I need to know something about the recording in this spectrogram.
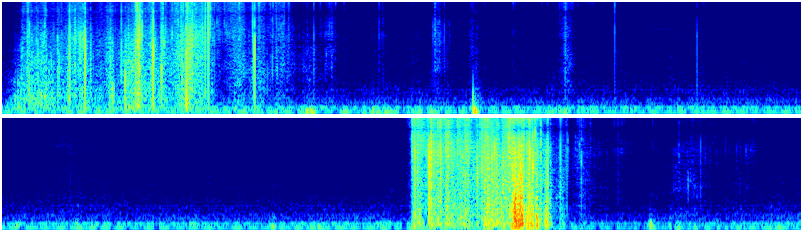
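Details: A quiet indoor room with scattered soft crackles and rustles, then a loud burst of crinkling noise near the end, and no animal voice.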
